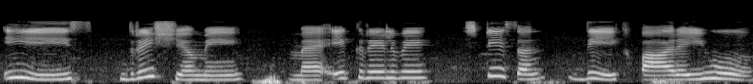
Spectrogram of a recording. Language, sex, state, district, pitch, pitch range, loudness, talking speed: Hindi, female, Bihar, Kaimur, 245 Hz, 220-295 Hz, -15 LUFS, 90 wpm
